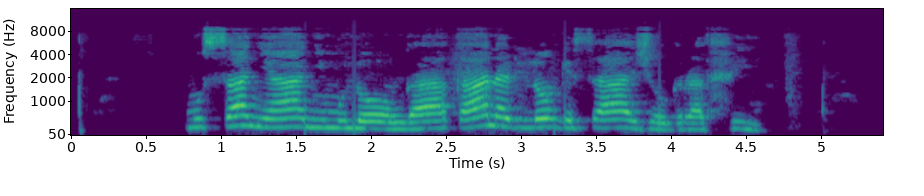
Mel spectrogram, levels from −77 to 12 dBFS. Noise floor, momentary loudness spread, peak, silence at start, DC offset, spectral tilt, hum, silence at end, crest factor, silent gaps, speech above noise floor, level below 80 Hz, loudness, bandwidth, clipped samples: -66 dBFS; 14 LU; 0 dBFS; 0.05 s; under 0.1%; -2.5 dB/octave; none; 0.85 s; 18 dB; none; 48 dB; -64 dBFS; -16 LUFS; 9.4 kHz; under 0.1%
